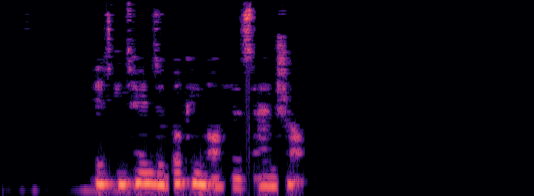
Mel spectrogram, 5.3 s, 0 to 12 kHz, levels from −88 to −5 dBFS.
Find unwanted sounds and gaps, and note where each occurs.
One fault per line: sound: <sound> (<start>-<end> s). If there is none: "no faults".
no faults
